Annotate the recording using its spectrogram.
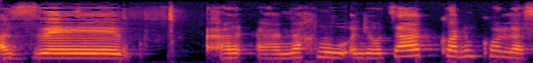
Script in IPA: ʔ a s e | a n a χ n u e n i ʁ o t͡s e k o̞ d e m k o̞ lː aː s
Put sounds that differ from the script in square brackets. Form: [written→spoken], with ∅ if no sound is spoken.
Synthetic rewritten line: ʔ a [s→z] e | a n a χ n u [e→a] n i ʁ o t͡s [e→a] k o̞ d e m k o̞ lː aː s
